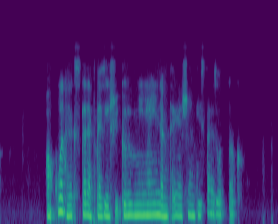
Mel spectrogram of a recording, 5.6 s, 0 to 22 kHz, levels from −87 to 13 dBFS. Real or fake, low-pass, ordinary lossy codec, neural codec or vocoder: fake; 7.2 kHz; Opus, 16 kbps; codec, 16 kHz, 1 kbps, FreqCodec, larger model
